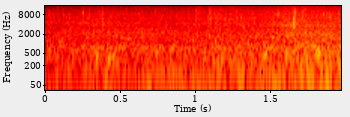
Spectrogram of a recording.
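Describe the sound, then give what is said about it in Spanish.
Sea water washes steadily, a dense continuous rush of waves lapping at a shore, swelling slightly toward the end. No voices are heard. “Mientras tanto, el ir y venir de las olas hace que la cercanía sea lo que necesito.”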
